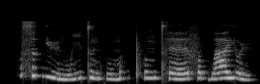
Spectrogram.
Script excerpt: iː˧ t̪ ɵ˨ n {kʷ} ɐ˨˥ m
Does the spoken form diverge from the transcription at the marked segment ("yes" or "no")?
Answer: no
